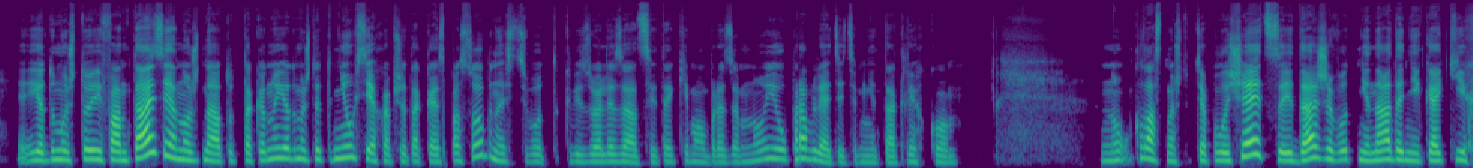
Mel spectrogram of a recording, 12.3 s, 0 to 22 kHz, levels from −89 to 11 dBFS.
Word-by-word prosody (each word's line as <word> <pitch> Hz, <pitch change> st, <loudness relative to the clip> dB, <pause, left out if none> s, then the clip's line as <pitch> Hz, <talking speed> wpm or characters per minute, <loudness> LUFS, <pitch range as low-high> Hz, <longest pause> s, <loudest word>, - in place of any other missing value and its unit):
я -, -, -9 dB
я -, -, +4 dB
думаю, 215 Hz, +1 st, -1 dB
что 225 Hz, -, -1 dB
и 220 Hz, -1 st, +5 dB
фантазия 250 Hz, -, +6 dB
нужна 195 Hz, -5 st, +1 dB
тут 190 Hz, -3 st, -13 dB
такая, 200 Hz, +2 st, -3 dB
но 240 Hz, -, -1 dB
я 245 Hz, -1 st, +1 dB
думаю, 230 Hz, -1 st, -3 dB
что 220 Hz, -, -3 dB
это 215 Hz, +2 st, -9 dB
не 250 Hz, -, +1 dB
у 265 Hz, -, -1 dB
всех 185 Hz, -6 st, -1 dB
вообще 170 Hz, +1 st, -5 dB
такая 170 Hz, -1 st, -4 dB
способность 185 Hz, -, -6 dB
вот, 165 Hz, -1 st, -10 dB
к -, -, -21 dB
визуализации 165 Hz, -2 st, -5 dB
таким 165 Hz, +2 st, -11 dB
образом, 160 Hz, +1 st, -9 dB
ну 200 Hz, +5 st, -7 dB
и 240 Hz, 0 st, -3 dB
управлять 220 Hz, -, -1 dB
этим 155 Hz, +1 st, -13 dB
не 155 Hz, 0 st, -11 dB
так 145 Hz, +2 st, -8 dB
легко. 155 Hz, -2 st, -9 dB, 1.2 s
Ну 195 Hz, +2 st, -5 dB
классно, 220 Hz, -7 st, -1 dB
что 180 Hz, -, -18 dB
у -, -, -54 dB
тя 190 Hz, -, -2 dB
получается, 195 Hz, -, +4 dB
и 185 Hz, -, +4 dB
даже 225 Hz, +5 st, +5 dB
вот 210 Hz, +1 st, -3 dB
не 205 Hz, -, -1 dB
надо 210 Hz, +1 st, +4 dB
никаких 190 Hz, +1 st, -1 dB
190 Hz, 215 wpm, -21 LUFS, 170-220 Hz, 1.2 s, фантазия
